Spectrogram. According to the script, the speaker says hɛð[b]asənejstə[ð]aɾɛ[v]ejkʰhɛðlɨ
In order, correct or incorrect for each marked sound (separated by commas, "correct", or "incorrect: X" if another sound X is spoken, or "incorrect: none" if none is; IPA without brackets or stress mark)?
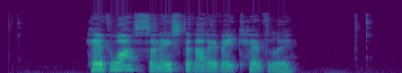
incorrect: w, correct, correct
